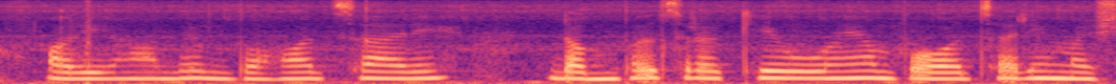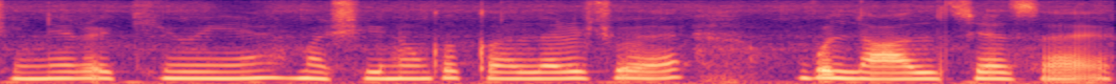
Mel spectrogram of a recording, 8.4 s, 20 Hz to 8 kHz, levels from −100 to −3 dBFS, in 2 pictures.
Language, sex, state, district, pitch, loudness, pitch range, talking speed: Hindi, female, Chhattisgarh, Raigarh, 235 Hz, -16 LUFS, 225-245 Hz, 170 wpm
